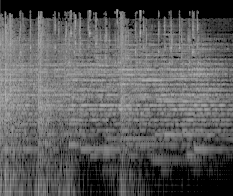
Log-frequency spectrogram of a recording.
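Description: Sharp, crackling fireworks-like bursts, representing a blast wave in a data sonification, go off a few times at irregular moments, layered over sustained, shimmering string-like tones converted from brightness in Chandra data that ring steadily throughout.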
